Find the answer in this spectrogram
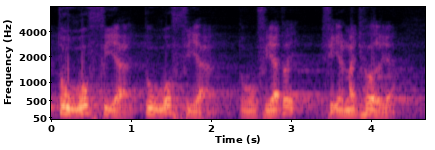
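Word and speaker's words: تُوُفِّيَ: Jadi dibacanya tuwfiya.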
